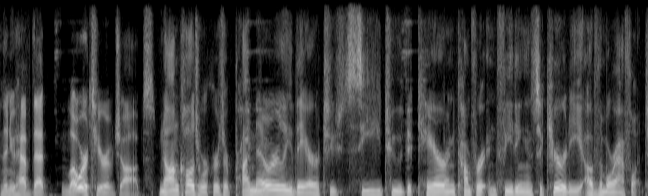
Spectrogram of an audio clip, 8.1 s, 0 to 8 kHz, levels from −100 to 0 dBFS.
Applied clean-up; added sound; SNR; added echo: neural mask model DeepFilterNet 3.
